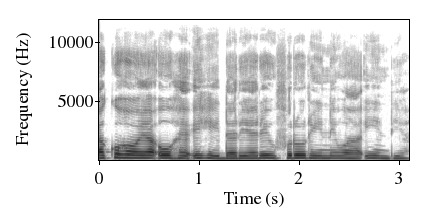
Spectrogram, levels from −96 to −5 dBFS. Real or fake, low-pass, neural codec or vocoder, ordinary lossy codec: real; none; none; none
